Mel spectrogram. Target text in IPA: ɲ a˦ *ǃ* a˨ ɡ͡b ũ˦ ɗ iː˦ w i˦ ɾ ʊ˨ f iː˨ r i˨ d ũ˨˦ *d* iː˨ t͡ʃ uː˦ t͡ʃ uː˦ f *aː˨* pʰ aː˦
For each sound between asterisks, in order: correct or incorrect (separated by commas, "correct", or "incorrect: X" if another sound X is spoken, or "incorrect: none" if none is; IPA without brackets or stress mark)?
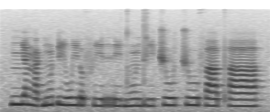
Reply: incorrect: ŋ, correct, incorrect: aː˦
